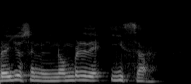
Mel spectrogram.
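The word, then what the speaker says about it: عيسى: En el nombre de Isa Isa es la pronunciación del nombre de Jesús en el idioma árabe Entonces les invitaban a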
